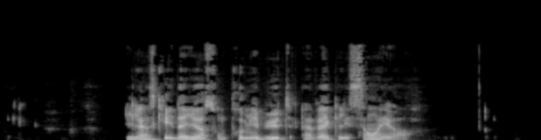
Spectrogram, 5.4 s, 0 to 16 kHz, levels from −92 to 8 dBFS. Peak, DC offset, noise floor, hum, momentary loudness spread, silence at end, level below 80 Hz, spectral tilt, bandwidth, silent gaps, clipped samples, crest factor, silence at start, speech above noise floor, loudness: -2 dBFS; under 0.1%; -75 dBFS; none; 9 LU; 1.3 s; -64 dBFS; -4.5 dB/octave; 11.5 kHz; none; under 0.1%; 22 dB; 1.25 s; 53 dB; -22 LUFS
